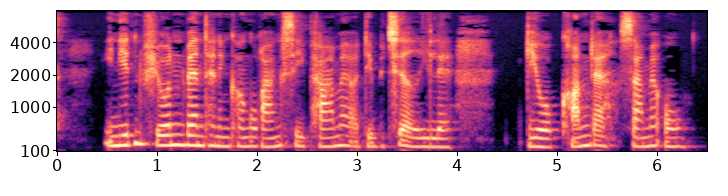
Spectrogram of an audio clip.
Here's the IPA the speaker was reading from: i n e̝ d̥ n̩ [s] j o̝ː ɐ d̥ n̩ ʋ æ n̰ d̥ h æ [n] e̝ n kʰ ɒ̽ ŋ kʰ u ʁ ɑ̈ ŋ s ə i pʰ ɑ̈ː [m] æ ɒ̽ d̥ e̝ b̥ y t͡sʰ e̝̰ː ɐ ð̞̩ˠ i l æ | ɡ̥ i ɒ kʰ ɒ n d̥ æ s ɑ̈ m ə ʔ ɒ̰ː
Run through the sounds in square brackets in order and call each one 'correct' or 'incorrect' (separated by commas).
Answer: incorrect, correct, correct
